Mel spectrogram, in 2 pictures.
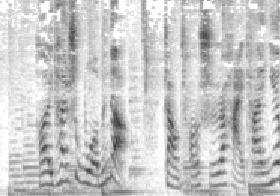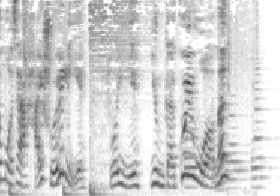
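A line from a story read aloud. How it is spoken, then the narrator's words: Roaring monster. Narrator (Chinese): 海怪的首领咆哮道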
